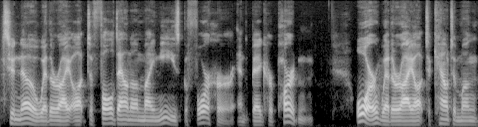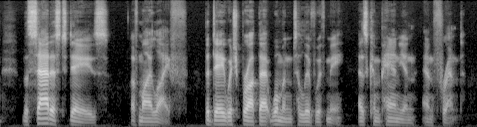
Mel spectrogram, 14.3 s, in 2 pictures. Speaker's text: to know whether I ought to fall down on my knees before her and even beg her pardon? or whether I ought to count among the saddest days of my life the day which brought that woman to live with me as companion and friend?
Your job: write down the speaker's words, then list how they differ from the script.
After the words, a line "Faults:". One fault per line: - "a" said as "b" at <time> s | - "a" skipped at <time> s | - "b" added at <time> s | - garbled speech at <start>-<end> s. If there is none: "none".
to know whether I ought to fall down on my knees before her and beg her pardon? or whether I ought to count among the saddest days of my life the day which brought that woman to live with me as companion and friend?
Faults:
- "even" skipped at 3.8 s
